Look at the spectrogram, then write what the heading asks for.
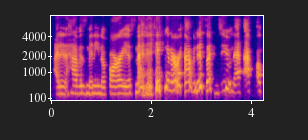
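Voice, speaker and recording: A woman's voice: on the high side, lively intonation, moderate pace, bright, forceful tone, dry recording, clean studio sound. A woman from New England, an author chatting casually as a guest and laughing often as she talks. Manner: giggly, laughs often while talking. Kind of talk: casual chat.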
